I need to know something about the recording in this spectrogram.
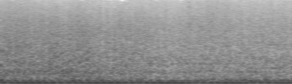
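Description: Boat engine running steadily as a low hum while the boat is under way, with water rushing along the hull and wind noise on the microphone.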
